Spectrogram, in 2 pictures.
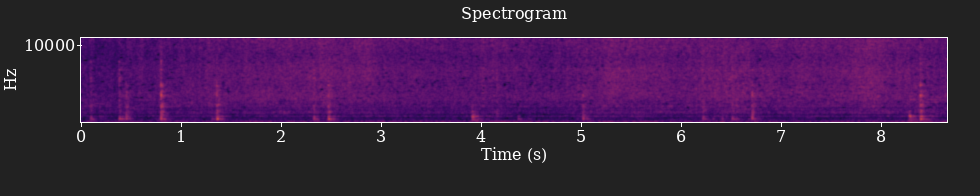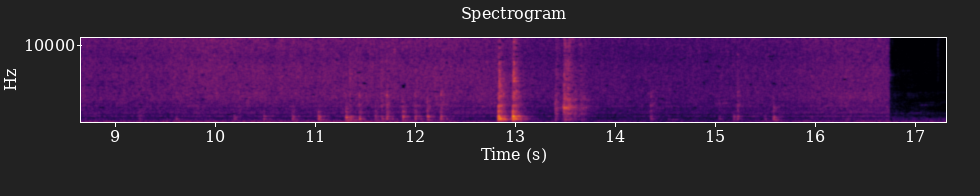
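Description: Bean sprouts sizzling in hot oil in a pan while being stirred with a wooden spatula, which scrapes and taps against the pan; two louder knocks about two-thirds of the way through. The sizzle cuts off suddenly right at the end.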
